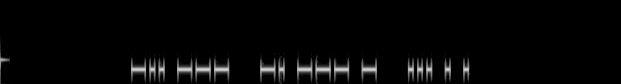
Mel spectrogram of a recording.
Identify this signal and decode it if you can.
Morse code, heard as a keyed tone, about 25 wpm, 700 Hz. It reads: DO NOT SEE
